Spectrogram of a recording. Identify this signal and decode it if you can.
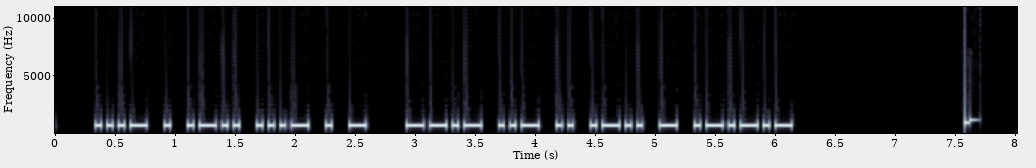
Morse code, heard as a keyed tone, about 25 wpm, 700 Hz. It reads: VELVET QUILT.
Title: Pangram Challenge v2 - 25wpm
